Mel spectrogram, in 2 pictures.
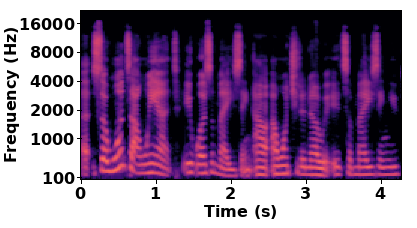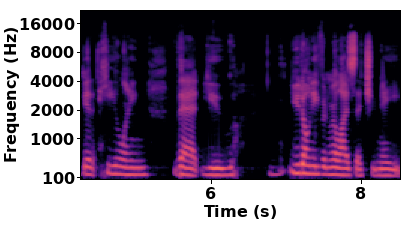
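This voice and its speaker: A woman speaks in a plain, everyday voice with ordinary pitch variation, recorded with a dry, close sound and no echo. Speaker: ministry volunteer. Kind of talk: testimony. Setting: church.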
